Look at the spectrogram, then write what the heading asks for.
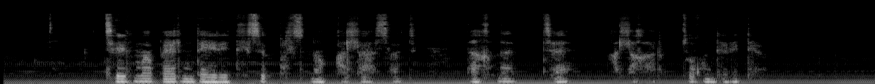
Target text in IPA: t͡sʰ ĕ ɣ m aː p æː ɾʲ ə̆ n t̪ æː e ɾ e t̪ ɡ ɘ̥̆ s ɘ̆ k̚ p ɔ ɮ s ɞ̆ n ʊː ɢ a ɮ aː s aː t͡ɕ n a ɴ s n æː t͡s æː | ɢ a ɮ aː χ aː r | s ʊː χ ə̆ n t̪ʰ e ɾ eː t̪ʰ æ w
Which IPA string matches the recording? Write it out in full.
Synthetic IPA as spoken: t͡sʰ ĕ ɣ m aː p æː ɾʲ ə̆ n t̪ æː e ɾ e t̪ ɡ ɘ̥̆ s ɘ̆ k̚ p ɔ ɮ s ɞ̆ n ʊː ɢ a ɮ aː s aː t͡ɕ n a ɴ χ n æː t͡s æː | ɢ a ɮ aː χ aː r | t͡s ʊː χ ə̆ n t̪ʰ e ɾ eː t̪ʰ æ w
